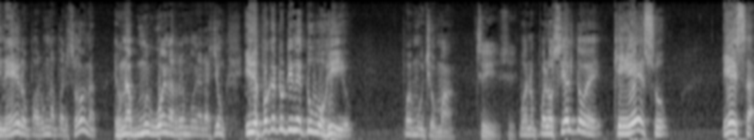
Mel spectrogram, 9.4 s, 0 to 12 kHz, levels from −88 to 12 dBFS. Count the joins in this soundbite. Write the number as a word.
two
